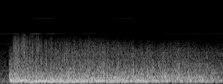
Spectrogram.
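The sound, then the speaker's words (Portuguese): A single loud plasma bomb explosion bursts in abruptly, then rolls on as a heavy, sustained roaring rumble that barely fades over the next two seconds, with no voices. “Não se preocupe, o satélite não pode ser atingido pelas bombas de plasma.”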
